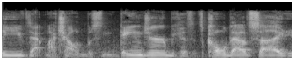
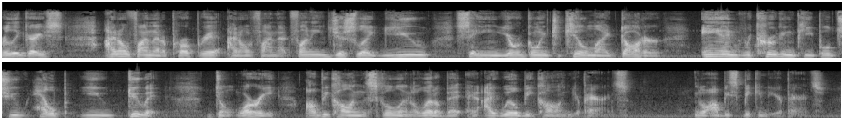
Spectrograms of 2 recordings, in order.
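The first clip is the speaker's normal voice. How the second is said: mock sharp, cross, angry snapping tone. Retelling scolding a child at the bus stop: imitating snapping angrily. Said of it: "Chris snapped a little and went".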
